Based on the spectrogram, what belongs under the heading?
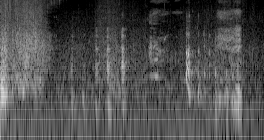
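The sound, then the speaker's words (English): A loud splash as a person jumps into water, followed by several seconds of muffled bubbling and gurgling bursts, like sounds heard just below the surface. “And he jumps in.”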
